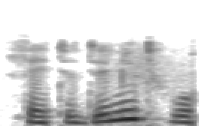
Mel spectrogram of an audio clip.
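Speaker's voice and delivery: small, quiet satnav-style voice. Speaker describes ignoring the GPS while driving, imitating the GPS voice. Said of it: "cette petite voix".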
